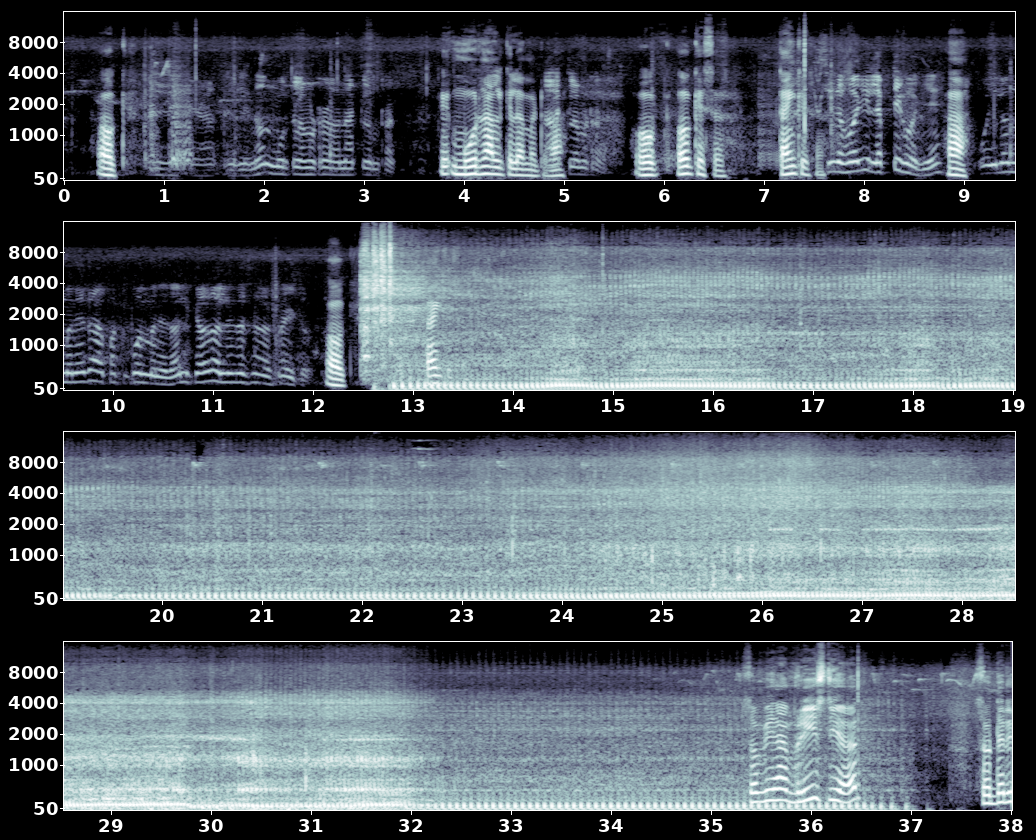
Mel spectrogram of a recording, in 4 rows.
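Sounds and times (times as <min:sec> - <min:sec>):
motorcycle engine running: 0:12.5 - 0:37.3.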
